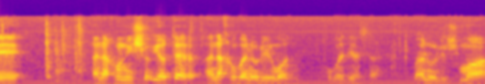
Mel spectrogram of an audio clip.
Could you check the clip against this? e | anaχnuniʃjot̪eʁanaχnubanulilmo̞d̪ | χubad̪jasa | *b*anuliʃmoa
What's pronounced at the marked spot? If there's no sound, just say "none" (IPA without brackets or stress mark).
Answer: b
